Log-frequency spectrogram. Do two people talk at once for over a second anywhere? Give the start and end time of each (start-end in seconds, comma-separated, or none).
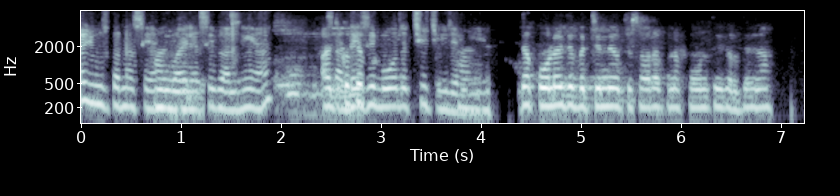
none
